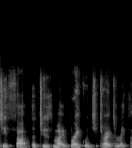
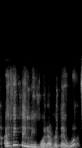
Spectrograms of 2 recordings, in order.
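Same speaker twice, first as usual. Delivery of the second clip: put-on high childlike voice; little rabbit; 11 semitones higher, 4 dB louder than usual. A narrator's reading. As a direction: speak up brightly like a small child.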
